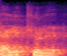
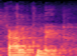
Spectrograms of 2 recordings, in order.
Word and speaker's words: calculate: for its potatoes next it does not calculate it is calculate if you know how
